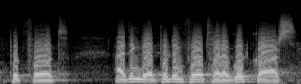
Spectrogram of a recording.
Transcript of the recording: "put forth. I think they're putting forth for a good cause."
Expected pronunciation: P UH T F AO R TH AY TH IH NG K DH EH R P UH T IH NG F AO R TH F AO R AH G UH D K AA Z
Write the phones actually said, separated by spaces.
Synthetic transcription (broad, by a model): P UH T F AO R T AY T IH NG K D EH R P UH T IH NG F AO R T F AO R AH G UH D K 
